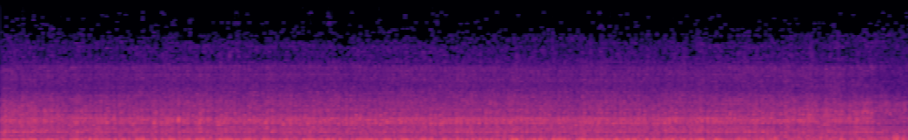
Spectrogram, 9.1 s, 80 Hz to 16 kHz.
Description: A video of my 2001 fzs600 idling / hunting. Frustrating.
